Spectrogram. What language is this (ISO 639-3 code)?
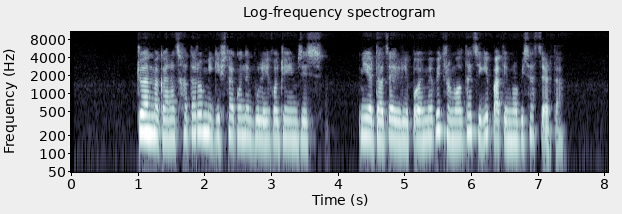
kat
